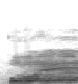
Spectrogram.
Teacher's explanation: Pessoal, uma palavra paroxítona, a sílaba tônica dela é a penúltima. E a proparoxítona, a antepenúltima sílaba é mais forte, como em poético.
